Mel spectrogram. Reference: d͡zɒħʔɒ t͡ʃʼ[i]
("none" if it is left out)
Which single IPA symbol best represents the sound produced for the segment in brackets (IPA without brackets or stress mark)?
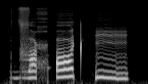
i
